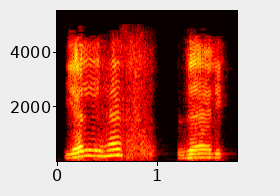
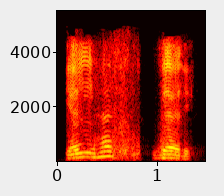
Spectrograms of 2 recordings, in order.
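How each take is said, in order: First: The th sound is pronounced clearly before dh. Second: The same.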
